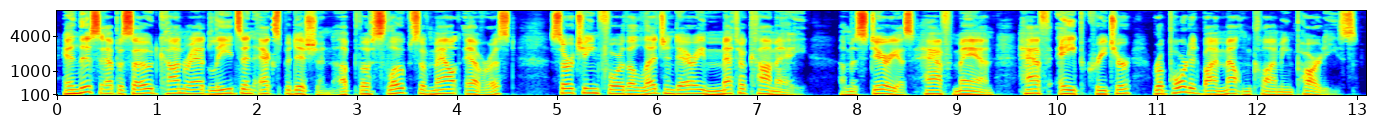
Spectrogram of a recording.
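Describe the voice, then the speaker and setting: A man hosting a radio program, reading scripted, explanatory narration in a measured way. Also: medium pitch, dry recording, studio quality. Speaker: radio show producer and host.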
